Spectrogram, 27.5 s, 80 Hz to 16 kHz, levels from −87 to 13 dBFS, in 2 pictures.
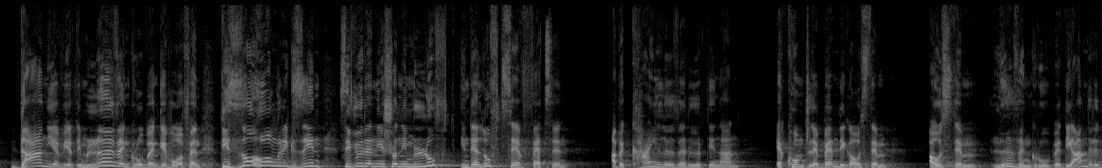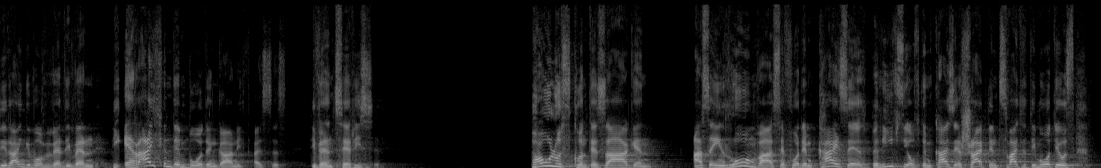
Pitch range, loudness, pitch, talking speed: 165-235 Hz, -27 LUFS, 190 Hz, 165 wpm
